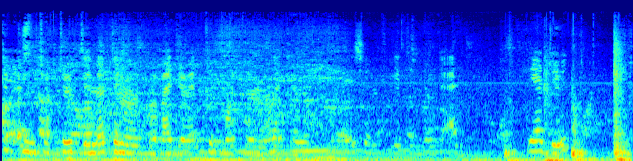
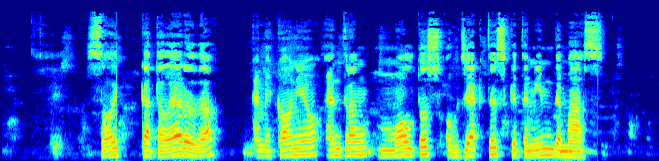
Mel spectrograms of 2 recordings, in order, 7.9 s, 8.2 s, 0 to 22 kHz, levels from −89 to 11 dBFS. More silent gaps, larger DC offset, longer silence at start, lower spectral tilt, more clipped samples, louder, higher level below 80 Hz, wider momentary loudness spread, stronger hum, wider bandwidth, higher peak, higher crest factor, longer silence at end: neither; neither; second, 0.05 s vs 0.65 s; first, -5.5 dB/octave vs -4 dB/octave; neither; second, -28 LUFS vs -19 LUFS; first, -32 dBFS vs -58 dBFS; first, 15 LU vs 9 LU; neither; about the same, 16.5 kHz vs 16.5 kHz; second, -6 dBFS vs -2 dBFS; about the same, 20 dB vs 18 dB; second, 0 s vs 0.35 s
